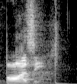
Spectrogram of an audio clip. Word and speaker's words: Aussie: hanging out so much Ozzy it's Aussie Aussie Aussie Aussie I'm gonna say it right yeah I could taste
